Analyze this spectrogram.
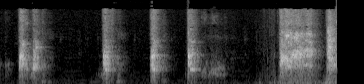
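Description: Small dog barking: about five sharp barks a second or so apart, then a longer, harsher outburst near the end that cuts off suddenly.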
